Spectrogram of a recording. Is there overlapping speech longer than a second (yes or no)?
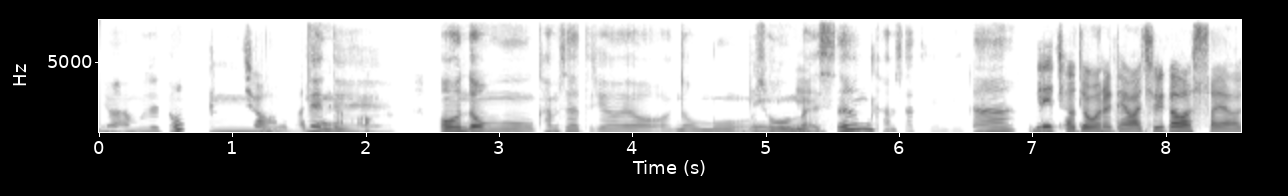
yes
